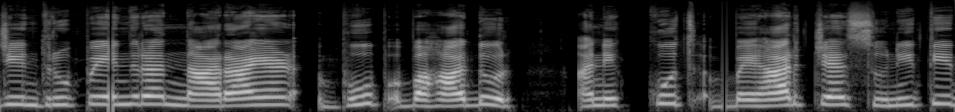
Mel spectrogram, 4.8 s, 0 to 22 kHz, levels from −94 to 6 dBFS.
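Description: Speech with a gap between chunks: four hard-edged holes of about 23 ms at 0.54, 1.57, 2.59 and 3.61 s, one per 1-second chunk. Unlike a dropout, nothing is missing; the speech resumes exactly where it stopped, just delayed by the silence.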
